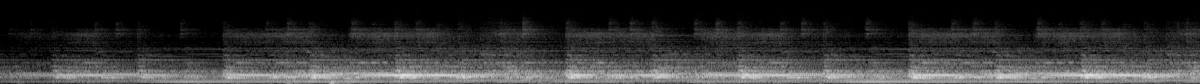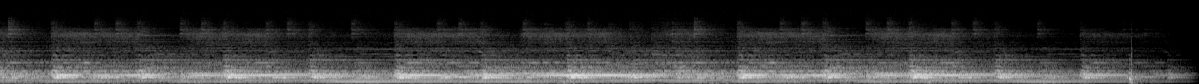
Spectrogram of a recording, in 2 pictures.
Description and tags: Gong being used as a plate reverb. That is, sound is being sent into the gong with a speaker.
